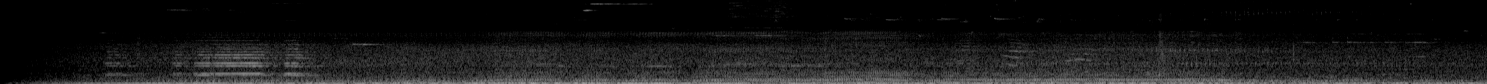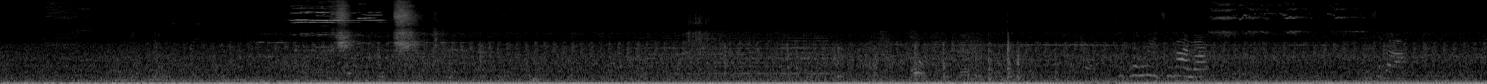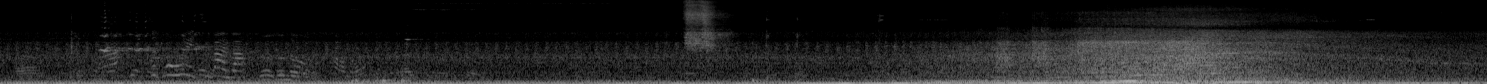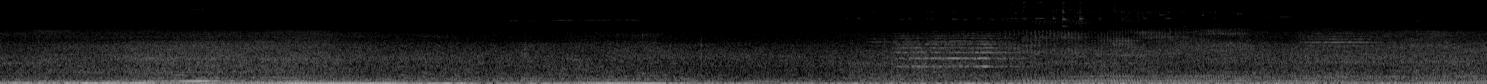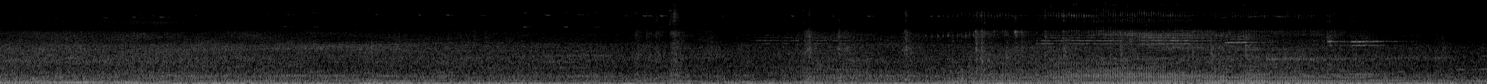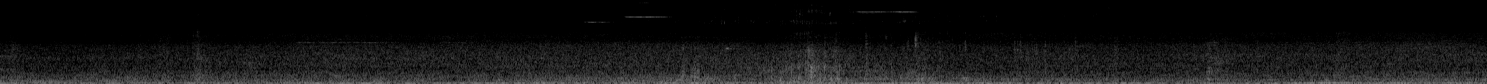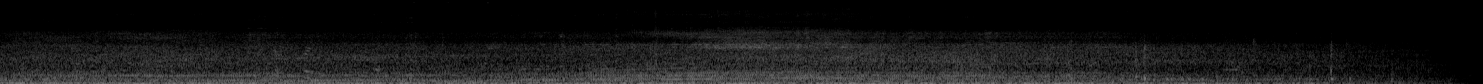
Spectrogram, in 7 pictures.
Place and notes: Traffic Sound, Old small streets, Narrow channel, Binaural recordings, Zoom H6+ Soundman OKM II
Shanghai, China, December 2013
